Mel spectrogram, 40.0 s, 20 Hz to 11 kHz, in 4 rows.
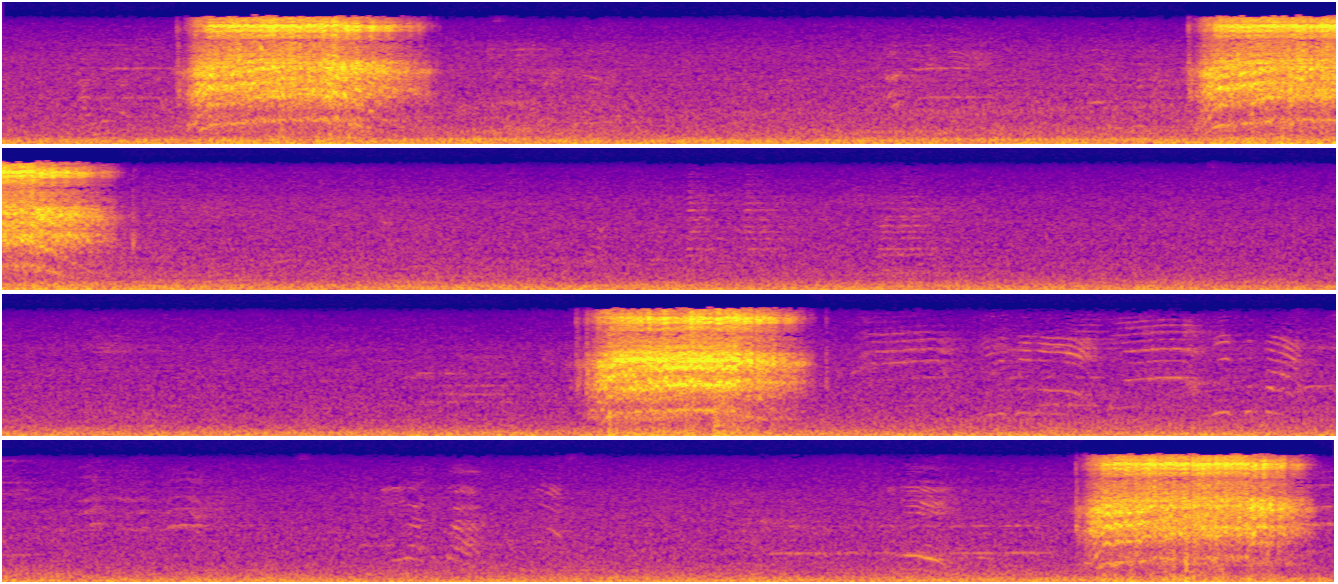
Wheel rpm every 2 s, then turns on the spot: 20, 50, 0, 0, 50, 40, 0, 0, 0, 0, 0, 0, 70, 10, 0, 0, 0, 0, 0, 80.
none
